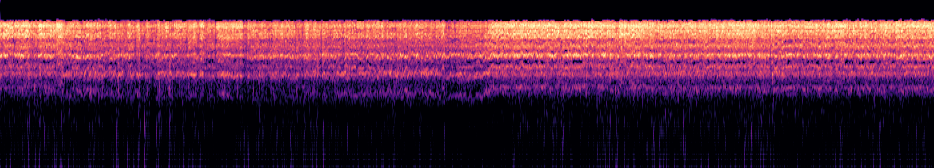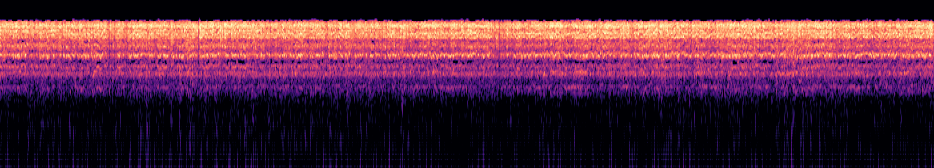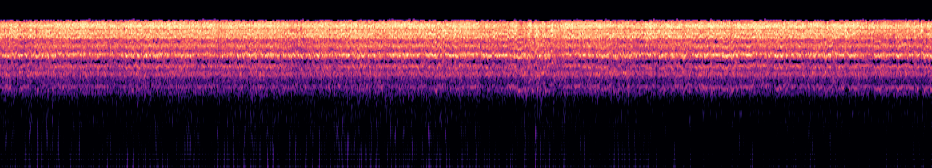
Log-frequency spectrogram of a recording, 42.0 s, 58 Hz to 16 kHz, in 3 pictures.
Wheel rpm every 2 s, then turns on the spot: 210, 160, 160, 180, 230, 220, 210, 220, 230, 230, 220, 220, 220, 220, 230, 230, 230, 230, 230, 230, 230.
none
